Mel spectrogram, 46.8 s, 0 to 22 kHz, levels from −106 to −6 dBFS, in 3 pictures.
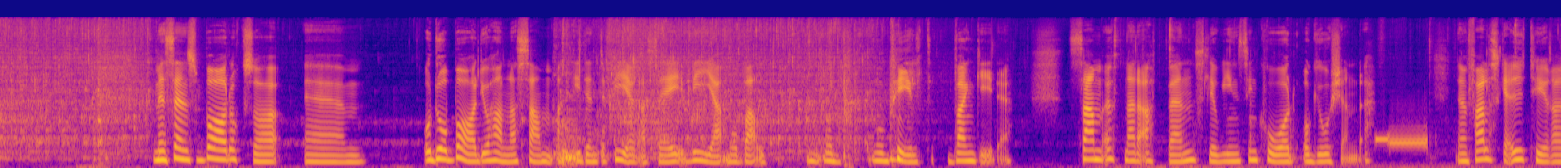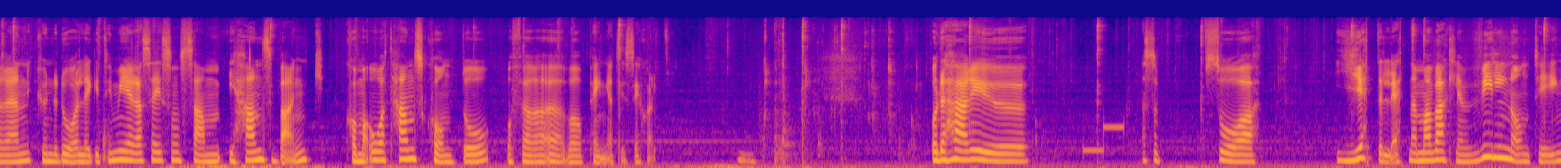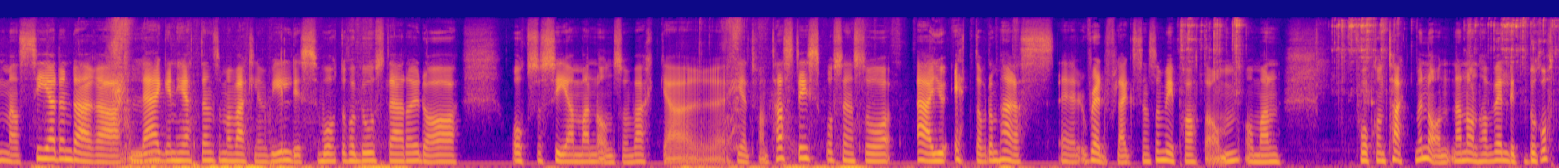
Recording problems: household noises; noticeable; throughout; 10 dB below the speech
phone ringing; noticeable; at 14 s; peak 7 dB below the speech
jangling keys; faint; from 23 to 25 s; peak 15 dB below the speech
alarm; faint; at 26 s; peak 15 dB below the speech

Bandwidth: 14 kHz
